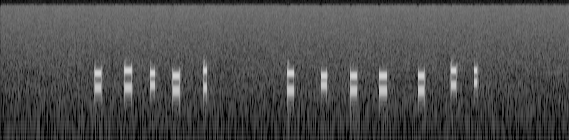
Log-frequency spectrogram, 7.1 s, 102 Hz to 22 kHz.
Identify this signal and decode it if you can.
DTMF, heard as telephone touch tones, dialled by hand, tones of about 70 ms. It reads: 56816 271119#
